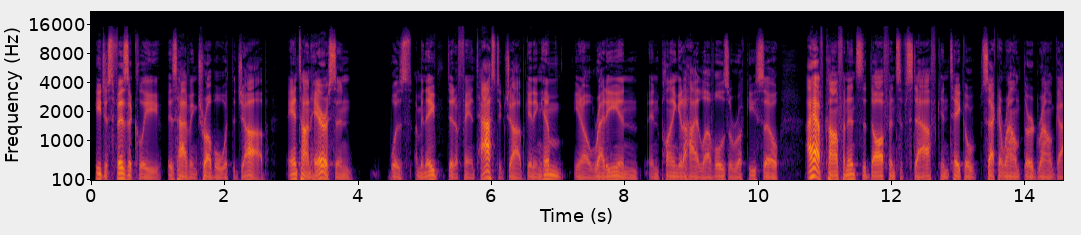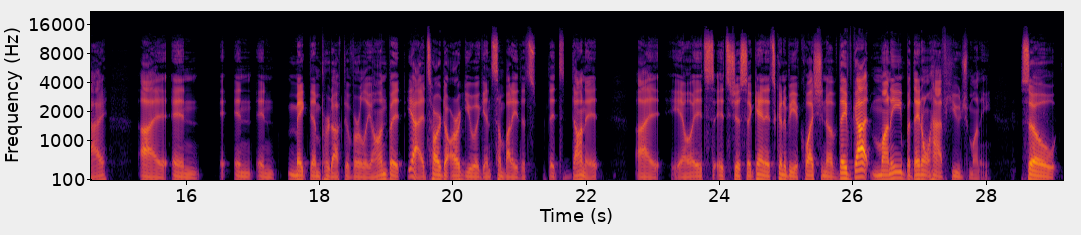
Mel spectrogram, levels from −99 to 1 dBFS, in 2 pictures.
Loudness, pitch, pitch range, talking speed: -33 LUFS, 90 Hz, 80-95 Hz, 195 wpm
